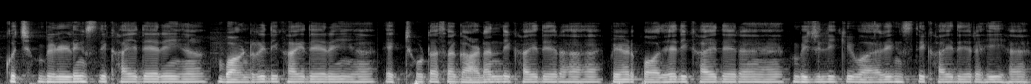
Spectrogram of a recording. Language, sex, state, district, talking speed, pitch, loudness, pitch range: Hindi, male, Maharashtra, Nagpur, 180 wpm, 120 Hz, -17 LUFS, 120-125 Hz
